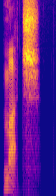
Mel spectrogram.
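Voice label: "much", English; oxford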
